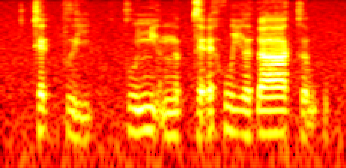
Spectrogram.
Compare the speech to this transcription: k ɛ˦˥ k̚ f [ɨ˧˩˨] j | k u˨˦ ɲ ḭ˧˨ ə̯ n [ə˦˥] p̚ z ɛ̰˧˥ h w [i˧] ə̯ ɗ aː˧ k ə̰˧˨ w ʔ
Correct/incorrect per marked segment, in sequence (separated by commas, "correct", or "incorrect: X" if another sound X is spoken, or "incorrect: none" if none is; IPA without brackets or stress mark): correct, incorrect: ə˨˩, incorrect: i˨˩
